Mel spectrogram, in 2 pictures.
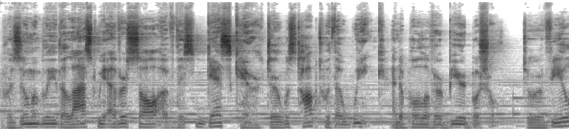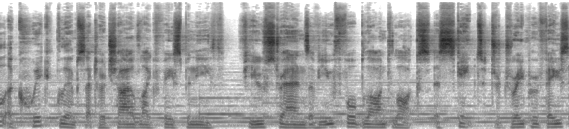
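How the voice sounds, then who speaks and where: A man's voice: deep voice, unhurried. A man playing a wry crew member who narrates a scripted fantasy audio drama in ornate, descriptive language. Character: male crew member narrating his memories, literary and wry. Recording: prominent music behind. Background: music.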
